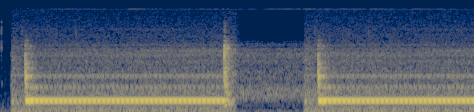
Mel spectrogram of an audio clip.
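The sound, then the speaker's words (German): Two long, steady electronic beeps from a telephone answering machine sound before a recorded message. The second follows a short silent gap, and both are clear and heard alone. “Sie hören eine Nachricht auf dem Anrufbeantworter.”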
